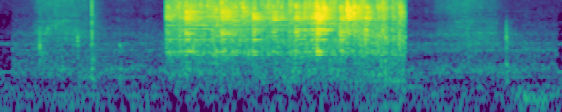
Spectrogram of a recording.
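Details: A burst of hissing, crinkling crackle like something being torn or crushed fills the middle seconds between quiet stretches; no animal sound is heard.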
